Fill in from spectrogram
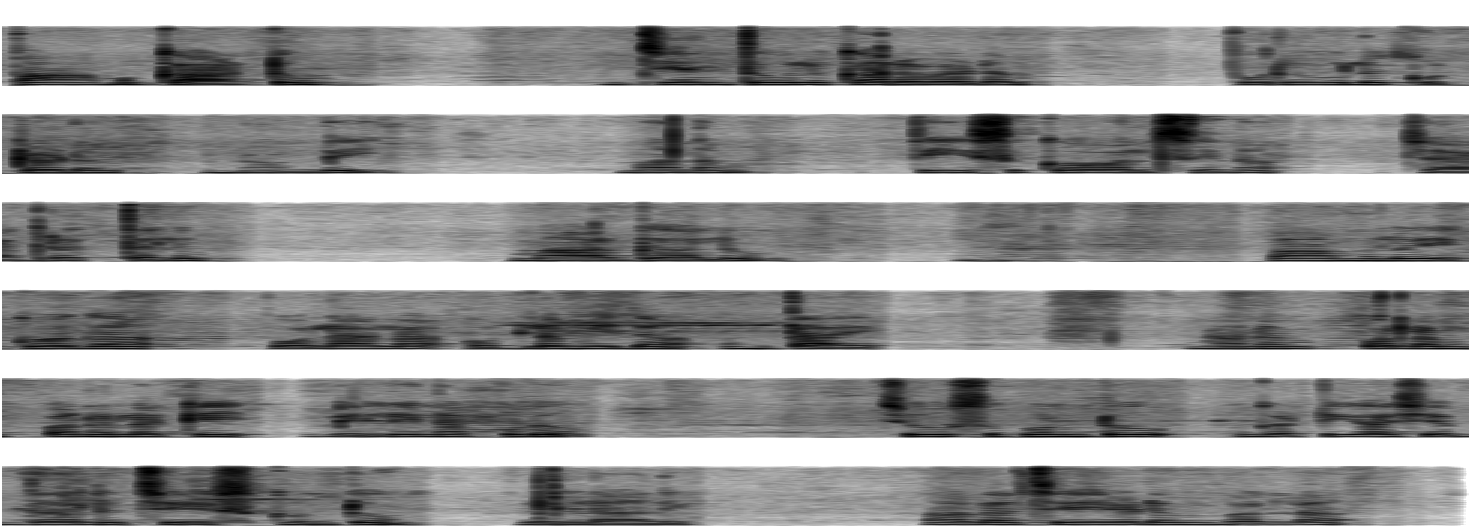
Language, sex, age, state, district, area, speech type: Telugu, female, 18-30, Telangana, Karimnagar, rural, spontaneous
